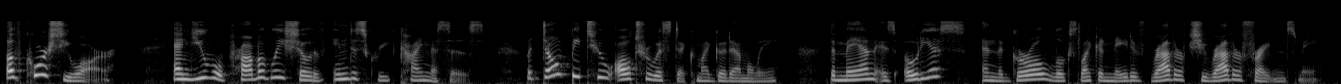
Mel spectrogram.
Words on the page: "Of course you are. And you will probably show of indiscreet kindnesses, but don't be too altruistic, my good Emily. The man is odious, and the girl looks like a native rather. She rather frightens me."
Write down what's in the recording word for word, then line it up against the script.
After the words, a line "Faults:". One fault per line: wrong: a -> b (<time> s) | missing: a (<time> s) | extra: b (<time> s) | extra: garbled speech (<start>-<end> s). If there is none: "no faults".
"Of course you are. And you will probably show of indiscreet kindnesses, but don't be too altruistic, my good Emily. The man is odious, and the girl looks like a native rather. She rather frightens me."
Faults:
no faults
